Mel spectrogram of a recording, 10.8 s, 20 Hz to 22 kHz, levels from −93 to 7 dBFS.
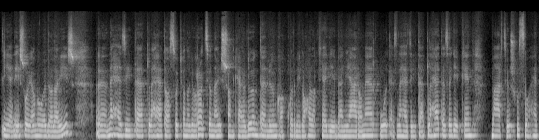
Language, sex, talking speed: Hungarian, female, 150 wpm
